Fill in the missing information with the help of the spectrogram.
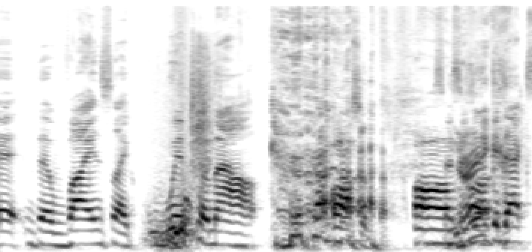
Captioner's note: laughs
